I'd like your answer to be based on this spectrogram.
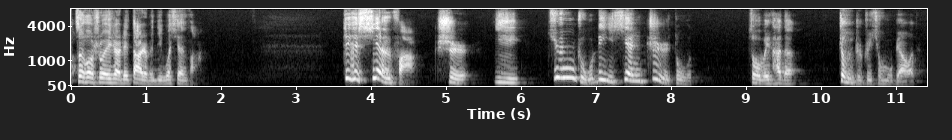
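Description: A middle-aged man giving an animated, emphatic history lecture as a teacher, with frequent 'ah' fillers. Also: mid-range voice, slightly rough. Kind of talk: classroom-style history lecture.

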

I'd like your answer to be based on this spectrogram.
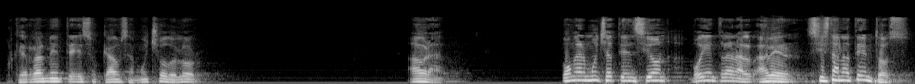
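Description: A man's voice: mid-range voice, animated, unhurried, long pauses, darkish tone. A man with a Mexican accent teaching a sermon, repeating key words and asking his listeners questions. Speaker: preacher.

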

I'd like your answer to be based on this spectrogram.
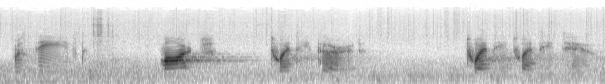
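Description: Muffled, clipped answering machine voice. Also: female voice, medium pitch, expressive, slow, background noise. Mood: impersonal. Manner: clipped, word-by-word announcing. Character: impersonal answering machine announcer. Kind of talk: video game acting.

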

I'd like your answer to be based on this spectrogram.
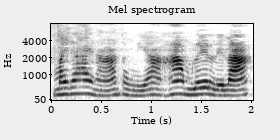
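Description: An older grandmother, filmed at home, chats playfully and coaxes her grandchild while cutting the child's hair, laughing often. Her high voice is fairly even and quick in this casual vlog, and the sound quality is lo-fi.

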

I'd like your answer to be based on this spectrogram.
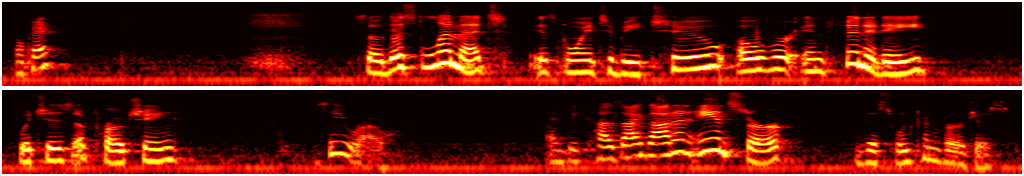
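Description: A woman's voice: lowish voice, darkish tone. A woman math teacher giving a classroom lecture, explaining step by step and often checking in with the class.

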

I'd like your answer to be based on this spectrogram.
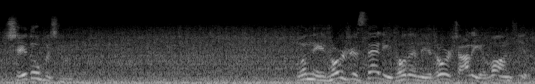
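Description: A middle-aged trucker vlogger from China, filmed on a body-worn action camera in an outdoor truck yard, bluntly walks through a truck repair step by step and swears freely. His voice sits high and is expressive, at normal speed, against a noisy background, in casual how-to commentary.

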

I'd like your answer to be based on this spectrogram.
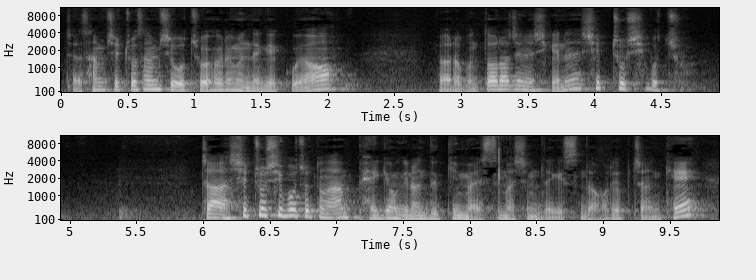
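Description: A man at a medium pitch runs an English speaking test review lecture. He talks with energy, starts his sentences with a quick filler, and repeats the scoring points so they stick. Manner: energetic, repeats key points, says "자" often.

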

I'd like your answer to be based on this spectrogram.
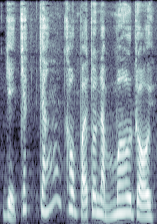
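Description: A woman's voice: mid-range voice, lively intonation, quick pace, mellow, breathy edge, voice pushed up. A woman voicing an anxious young mother pleading for help against a haunting. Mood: worried. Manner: worried, pleading.

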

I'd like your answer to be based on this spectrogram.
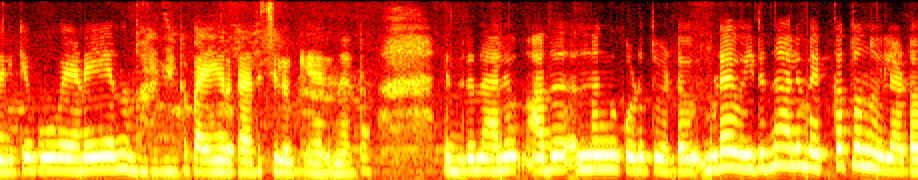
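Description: Hoarse from a blocked throat, a young woman from Kerala, India, shares her day at home in a cooking vlog voice-over, chatty and homely with plenty of tag questions. Her voice is a little high, the recording muffled, and rain falls outside her home kitchen.

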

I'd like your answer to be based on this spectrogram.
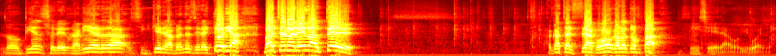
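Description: Jumpy high-voiced Argentine gamer man. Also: lively intonation, fairly quick, few pauses, fairly bright tone. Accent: Argentine Spanish. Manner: jumpy, swears constantly, screams in fright. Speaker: let's play gamer. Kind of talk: horror gameplay commentary.

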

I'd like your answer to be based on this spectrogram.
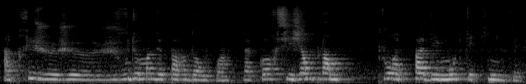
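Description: A woman giving a casual spiritual card reading, talking straight to her viewers in a halting way with frequent "hein" and "d'accord" tags. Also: on the high side, steady tone, a little mellow. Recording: echoey room with faint ambient noise.

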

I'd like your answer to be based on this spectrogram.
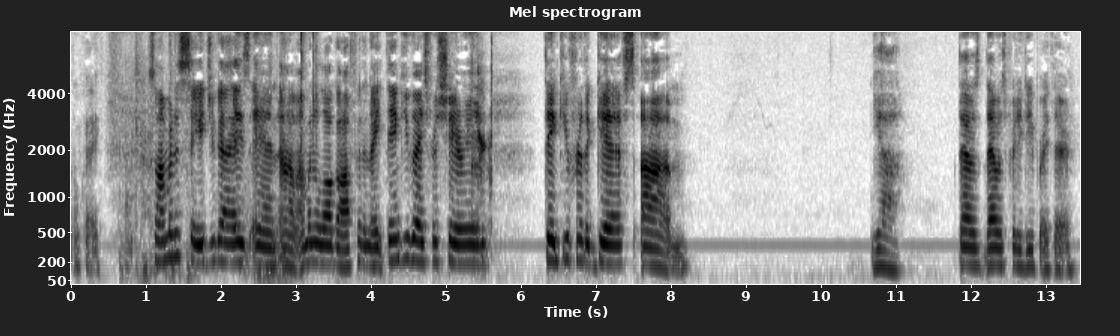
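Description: A woman hosting a paranormal live stream in casual chat, gentle and openly emotional as she speaks to spirits directly. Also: on the low side, fairly even intonation, unhurried, long pauses, slight background noise.

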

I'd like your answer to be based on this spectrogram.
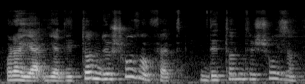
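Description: A woman in her fifties explaining things casually on a live stream as a hypnotherapist, in a hesitant, halting way. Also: medium pitch, animated, dark tone. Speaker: hypnotherapist guest. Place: small indoor room. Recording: echoey room, noisy background.

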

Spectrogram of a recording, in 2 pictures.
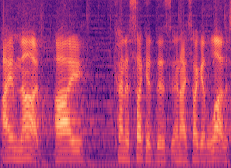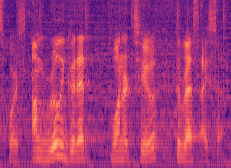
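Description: A man's voice: on the high side, moderate pace, a bit bright, faint music behind. Chatty man touring a house. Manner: enthusiastic, chatty, addresses viewers directly. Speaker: home tour host. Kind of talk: casual walkthrough narration. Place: large indoor house basement. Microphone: lapel mic.

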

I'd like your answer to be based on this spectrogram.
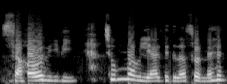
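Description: A man's voice: high-pitched, fairly quick, darkish tone, dry recording, rough recording. A man playing a playful husband who teases and coaxes his angry wife in a comedy skit. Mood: teasing. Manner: coaxing, teasing, pleading. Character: teasing young husband, playful.

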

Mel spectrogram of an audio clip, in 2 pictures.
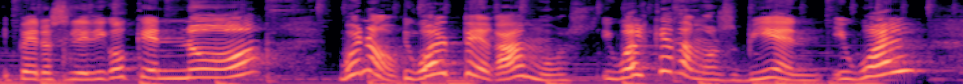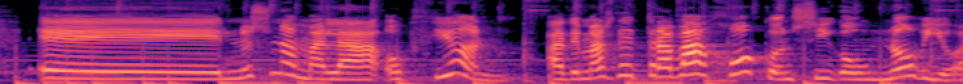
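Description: High bright excitable young woman gamer. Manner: excitable, exclaims and reacts loudly to the game. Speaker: gaming YouTuber. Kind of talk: lively gameplay commentary.

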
